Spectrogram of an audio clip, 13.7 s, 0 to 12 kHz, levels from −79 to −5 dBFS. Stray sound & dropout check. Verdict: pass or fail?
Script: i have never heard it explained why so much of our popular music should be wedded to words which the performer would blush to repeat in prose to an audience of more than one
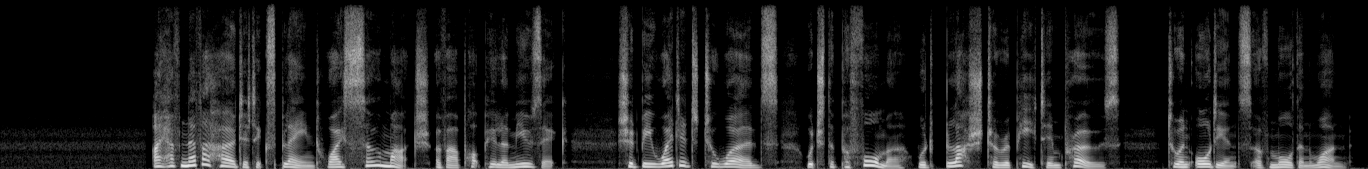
pass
